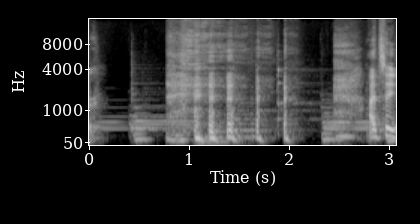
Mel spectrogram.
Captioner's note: laughter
